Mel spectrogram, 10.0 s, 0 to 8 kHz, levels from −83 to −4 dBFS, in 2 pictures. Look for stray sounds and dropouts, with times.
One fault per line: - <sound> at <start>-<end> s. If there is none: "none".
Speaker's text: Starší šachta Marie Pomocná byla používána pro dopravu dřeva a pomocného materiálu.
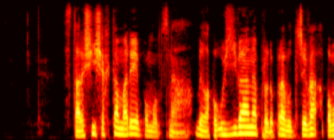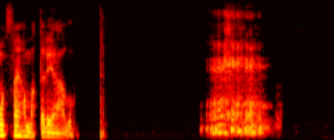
- thud at 6.5-6.6 s
- laugh at 8.0-9.3 s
